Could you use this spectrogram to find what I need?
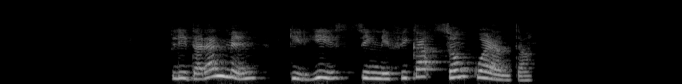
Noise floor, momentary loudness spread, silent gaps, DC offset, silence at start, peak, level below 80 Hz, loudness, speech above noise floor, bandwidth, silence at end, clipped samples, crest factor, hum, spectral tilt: -77 dBFS; 12 LU; 2.82-2.87 s; under 0.1%; 1.7 s; -12 dBFS; -78 dBFS; -27 LUFS; 50 dB; 7.4 kHz; 1.5 s; under 0.1%; 16 dB; none; -5.5 dB/octave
